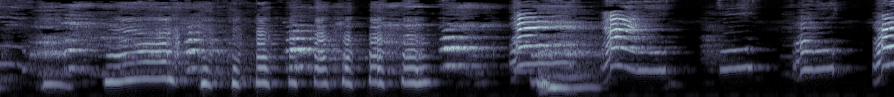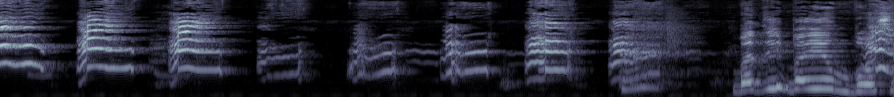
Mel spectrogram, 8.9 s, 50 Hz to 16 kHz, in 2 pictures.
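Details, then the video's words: Shih Tzu puppy aged one month and seven days, barking around midnight and waking its owner. It gives high, thin yips and whiny squeals in quick, irregular bursts, with people talking and laughing nearby. "shitzu 1 month And 7 days tumatahol na pala"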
